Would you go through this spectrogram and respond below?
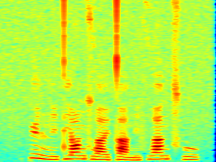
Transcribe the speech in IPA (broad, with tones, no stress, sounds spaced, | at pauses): p y˥˨ n n̪ i˨˦ t̪ j ɑ˦ ŋ s w a˨˦ ɪ̯ t̪ a˨˩ n i˦ f w a˦ n t͡sʰ u˨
